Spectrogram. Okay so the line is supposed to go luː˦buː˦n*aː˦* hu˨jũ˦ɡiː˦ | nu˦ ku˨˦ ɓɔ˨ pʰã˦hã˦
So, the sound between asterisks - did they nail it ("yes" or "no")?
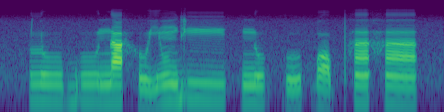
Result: no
